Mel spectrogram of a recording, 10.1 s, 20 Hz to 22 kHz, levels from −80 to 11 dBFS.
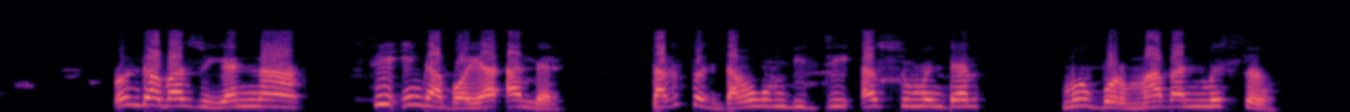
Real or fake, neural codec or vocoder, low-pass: fake; codec, 16 kHz, 4 kbps, FreqCodec, larger model; 7.2 kHz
